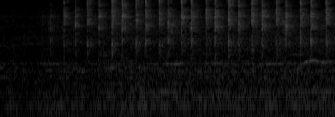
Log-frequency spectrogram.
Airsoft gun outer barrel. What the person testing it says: unit na hindi naka-fix outer barrel, ito, ayan, kumakalog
